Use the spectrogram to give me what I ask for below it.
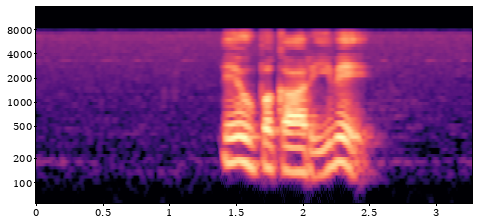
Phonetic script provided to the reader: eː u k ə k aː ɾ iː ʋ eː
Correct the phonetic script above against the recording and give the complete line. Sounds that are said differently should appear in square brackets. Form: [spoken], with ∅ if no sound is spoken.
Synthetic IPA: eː u [p] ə k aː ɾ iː ʋ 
